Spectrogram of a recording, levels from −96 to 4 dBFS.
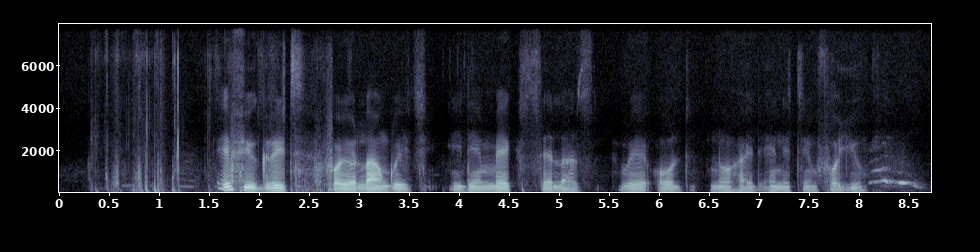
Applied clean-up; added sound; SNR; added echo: none; none; none; none.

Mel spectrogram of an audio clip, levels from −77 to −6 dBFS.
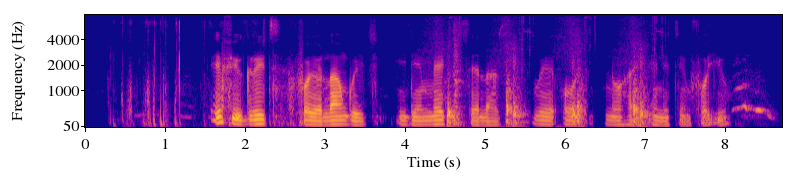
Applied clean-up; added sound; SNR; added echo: none; Walk, footsteps; 4 dB; none.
